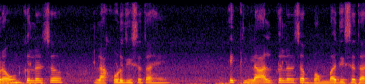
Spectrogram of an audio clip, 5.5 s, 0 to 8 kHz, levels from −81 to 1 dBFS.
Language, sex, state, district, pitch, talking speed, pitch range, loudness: Marathi, male, Maharashtra, Washim, 155 Hz, 140 wpm, 145-170 Hz, -16 LUFS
